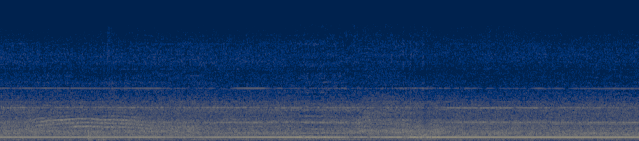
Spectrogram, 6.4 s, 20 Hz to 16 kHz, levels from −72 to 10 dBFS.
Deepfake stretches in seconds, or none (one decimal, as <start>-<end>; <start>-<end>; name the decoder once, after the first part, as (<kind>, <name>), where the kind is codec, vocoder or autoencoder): 3.0-4.4 (codec, SNAC)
